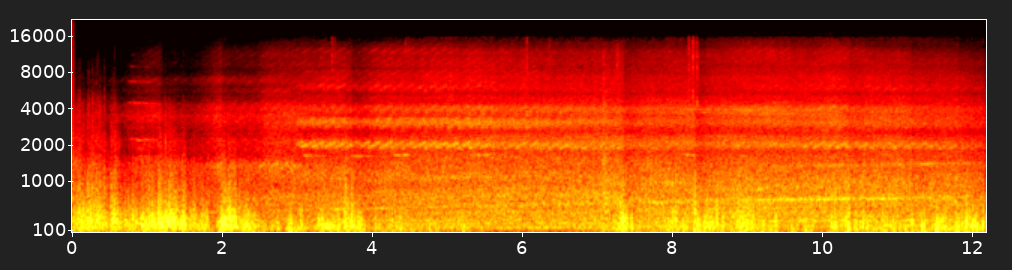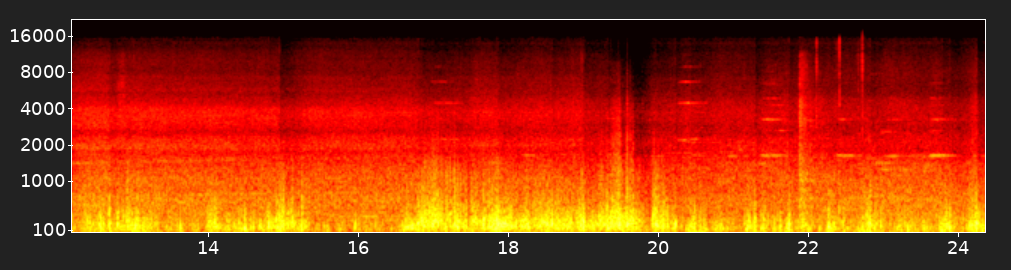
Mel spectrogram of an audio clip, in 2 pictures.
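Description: A train passing Nuneaton station on the West Coast Main Line, a steady rumble with rising and falling surges and windy, gusty noise across the pass, fairly close and loud throughout.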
